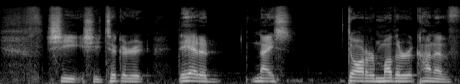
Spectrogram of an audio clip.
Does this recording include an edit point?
no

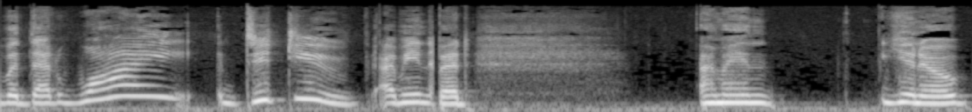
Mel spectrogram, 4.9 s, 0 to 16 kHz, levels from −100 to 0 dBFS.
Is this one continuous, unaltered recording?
no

